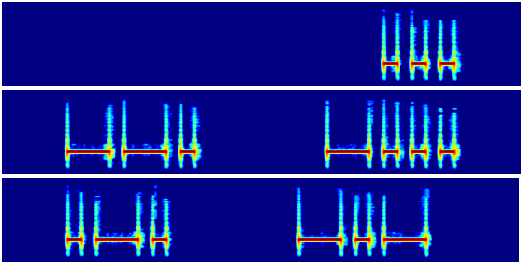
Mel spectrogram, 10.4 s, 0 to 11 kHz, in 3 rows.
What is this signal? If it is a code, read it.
Morse code, heard as a keyed tone, about 13 wpm, spaced as for 7 wpm, 800 Hz. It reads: SGBRK
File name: LEZIONI / 7 GF9Z / 7 G ws 12wpm 3140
